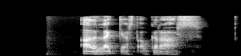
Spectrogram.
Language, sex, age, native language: Icelandic, male, 50-59, Icelandic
